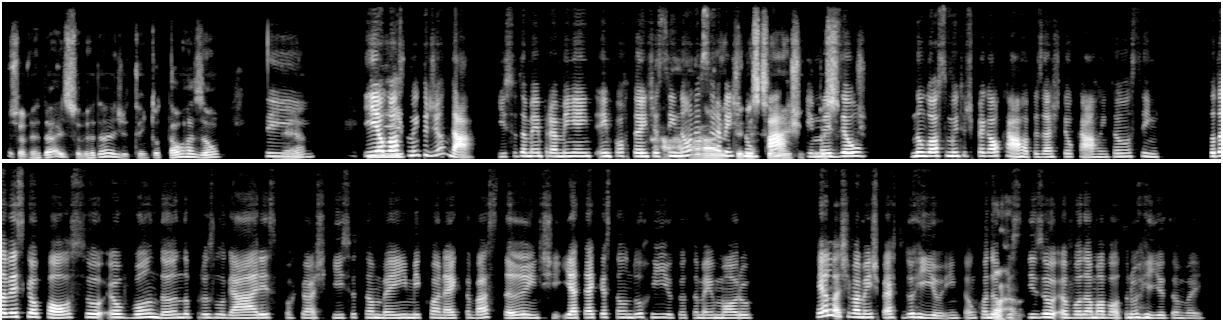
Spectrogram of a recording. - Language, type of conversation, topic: Portuguese, podcast, Como você usa a natureza para recarregar o corpo e a mente?
- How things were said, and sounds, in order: tapping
